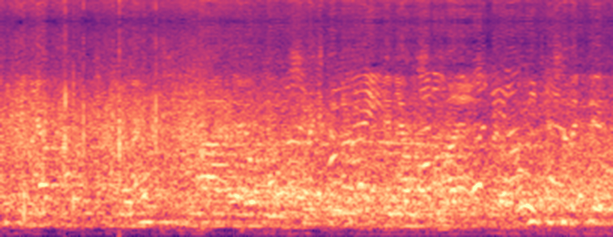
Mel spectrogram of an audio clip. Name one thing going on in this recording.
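A crowd chatters in a large stadium.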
